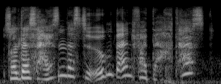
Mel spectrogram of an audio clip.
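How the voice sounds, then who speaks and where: A woman's voice: extremely high pitch, animated, fast, sharp tone, heavily acted. A woman playing a bubbly, scatterbrained teenage schoolgirl in an anime audio drama. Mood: puzzled.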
